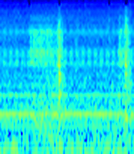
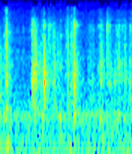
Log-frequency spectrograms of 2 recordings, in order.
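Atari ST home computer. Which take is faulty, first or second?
first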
